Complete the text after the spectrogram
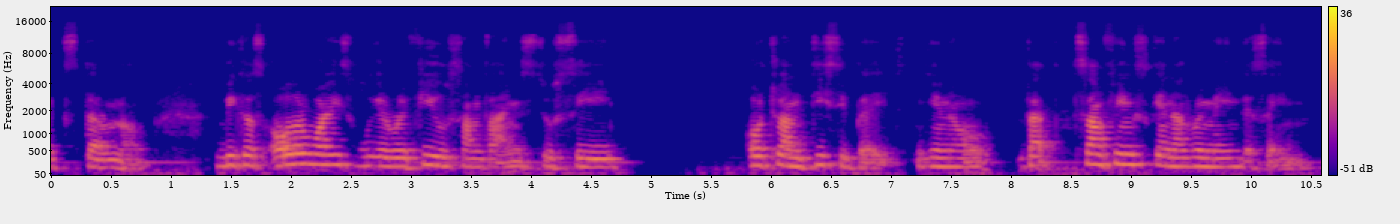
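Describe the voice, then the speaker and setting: A woman reading tarot on a live stream and answering chat questions. Her voice is still recovering, and she talks in a slow, searching way, with pauses and repeated words. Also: on the low side, poor audio. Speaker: tarot reader. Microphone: poor live-stream mic.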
